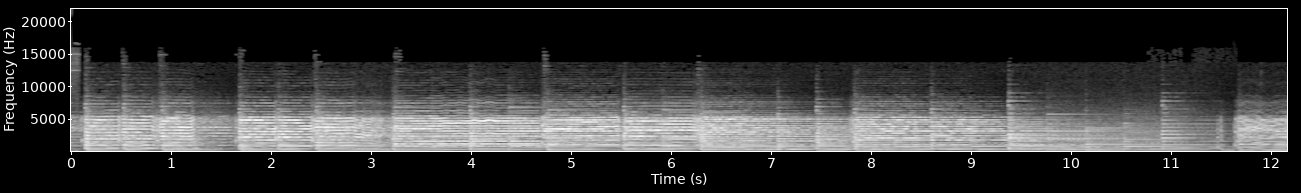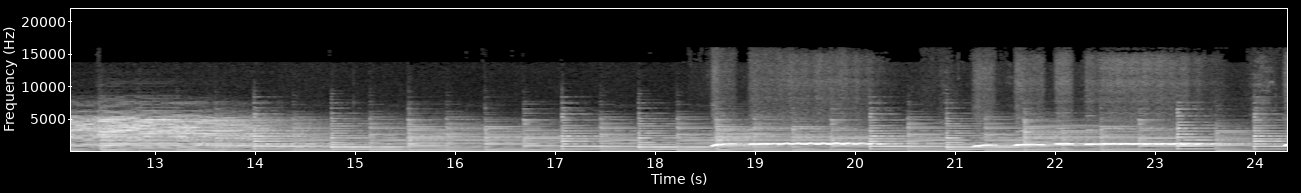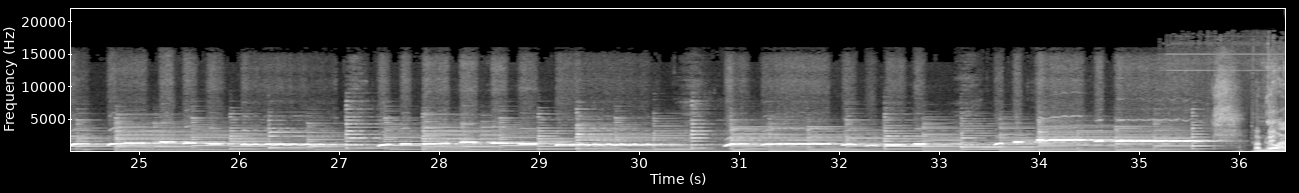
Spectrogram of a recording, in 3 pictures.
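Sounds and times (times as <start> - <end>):
full steady instrumental accompaniment: 0.0 - 36.4
human whistled melody with wavering vibrato: 18.5 - 36.4
speech: 36.2 - 36.4.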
